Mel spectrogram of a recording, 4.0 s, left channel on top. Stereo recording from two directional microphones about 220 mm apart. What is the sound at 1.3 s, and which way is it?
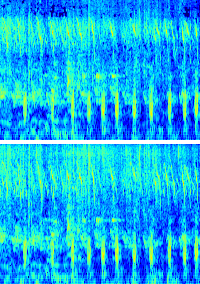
Chicken, 45° right (ahead or behind).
